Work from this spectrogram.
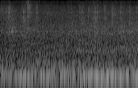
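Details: Newly installed home heating system, running after a thermostat replacement and a filter changed about a month ago: steady low hum with an even rumble underneath and no knocks or rattles; normal running.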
